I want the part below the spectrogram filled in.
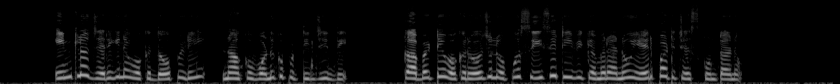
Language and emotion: Telugu, fearful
